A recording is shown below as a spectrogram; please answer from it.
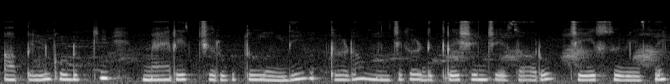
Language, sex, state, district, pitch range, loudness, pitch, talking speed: Telugu, female, Andhra Pradesh, Sri Satya Sai, 210-230 Hz, -16 LUFS, 220 Hz, 105 wpm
